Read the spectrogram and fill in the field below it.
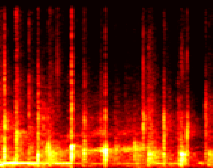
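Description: A church congregation claps in a quick, irregular burst of applause at close range, with voices and a sustained tone underneath.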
